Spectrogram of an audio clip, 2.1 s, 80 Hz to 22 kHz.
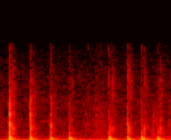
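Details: Skateboard/longboard wheel bearings rattling because the stock spacers are too short: sharp, uneven clicks about four a second over a low hum. The fix is wider 10 mm spacers from inline skates.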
